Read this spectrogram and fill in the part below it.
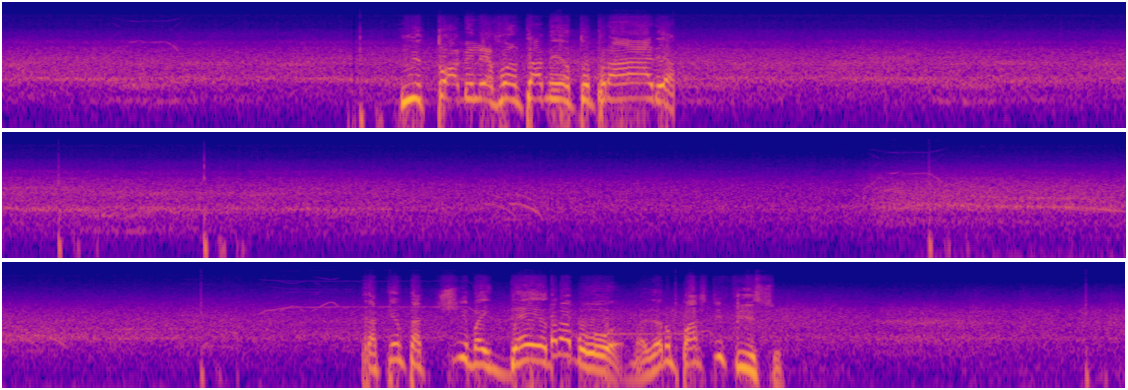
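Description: A stadium crowd roars steadily in the background.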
